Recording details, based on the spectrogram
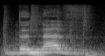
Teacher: Eu paro o som no V e eu faço esse Deneuve um pouco mais fechado.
